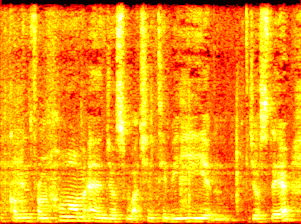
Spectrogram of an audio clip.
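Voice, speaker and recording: A woman with a Spanish accent speaks fairly slowly at a fairly low pitch. Room echo is audible. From Venezuela (Caracas). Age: 30s. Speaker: professional ballet dancer. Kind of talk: interview. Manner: hesitant, with fillers.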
